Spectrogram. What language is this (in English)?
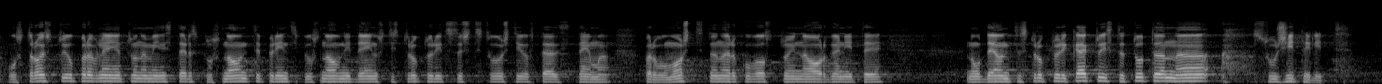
Bulgarian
